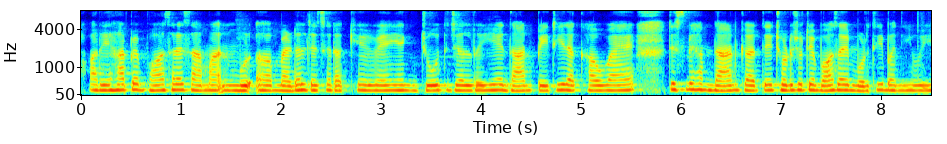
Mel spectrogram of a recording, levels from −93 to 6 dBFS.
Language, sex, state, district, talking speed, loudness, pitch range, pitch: Hindi, female, West Bengal, Jalpaiguri, 240 wpm, -16 LUFS, 180-190 Hz, 185 Hz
